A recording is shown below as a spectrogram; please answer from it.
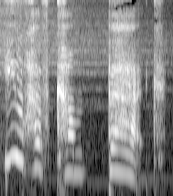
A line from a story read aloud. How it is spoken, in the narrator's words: cried Psyche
